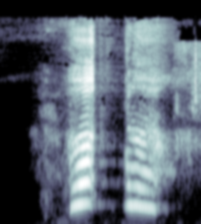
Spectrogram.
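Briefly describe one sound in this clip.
A man calls out in a raised voice.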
